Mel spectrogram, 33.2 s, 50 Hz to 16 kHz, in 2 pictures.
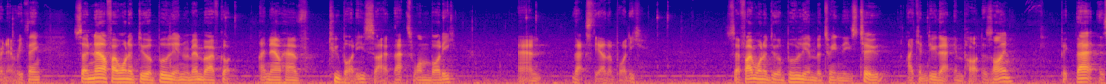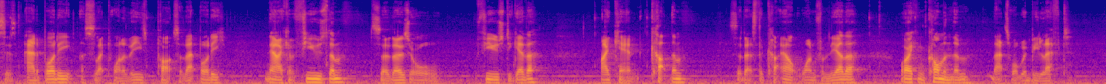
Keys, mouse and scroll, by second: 5.0 space, 7.1 space, 8.3 space, 11.7 space, 13.9 click.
